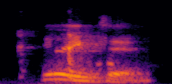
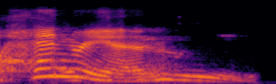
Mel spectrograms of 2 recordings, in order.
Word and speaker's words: Henrian: Did I say it right? No. Alexa Not even close. Harrington. No, Henrian.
